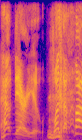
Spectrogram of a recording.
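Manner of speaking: high, affronted, outraged, indignant cat voice. Speaker demonstrates the voices of their cats: Serafina the cat's mock-indignant voice. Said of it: "Serafina's voice is".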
